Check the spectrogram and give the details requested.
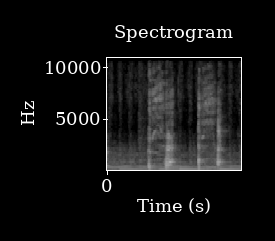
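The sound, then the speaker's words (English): A voice mimics the wet, gurgling coughs of a woman coughing up blood: four short, ragged bursts in quick succession, moderately loud over a low steady hum, with no words spoken. “She continues coughing up blood.”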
